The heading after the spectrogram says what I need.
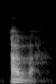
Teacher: It's made by bringing both of your lips close together, but instead of closing them completely to form a B, abba, you let a little bit of air through and make V, ava.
